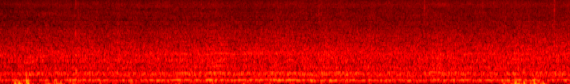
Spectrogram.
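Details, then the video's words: Swarm of honey bees being collected: a steady, dense, low droning hum holding evenly throughout, with a few soft thumps and rustles underneath. "Bee swarm"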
